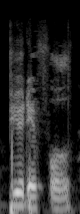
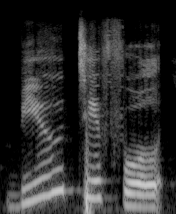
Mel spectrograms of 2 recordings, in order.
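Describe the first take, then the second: First: Said in the usual way. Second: BEAUTIFUL slowly split into its syllables. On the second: Shown as a demonstration. Teacher counting syllables for the class, BEAUTIFUL said slowly in separate syllables. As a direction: sound out BEAUTIFUL slowly, one syllable at a time. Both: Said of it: "how many syllable of beautiful".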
